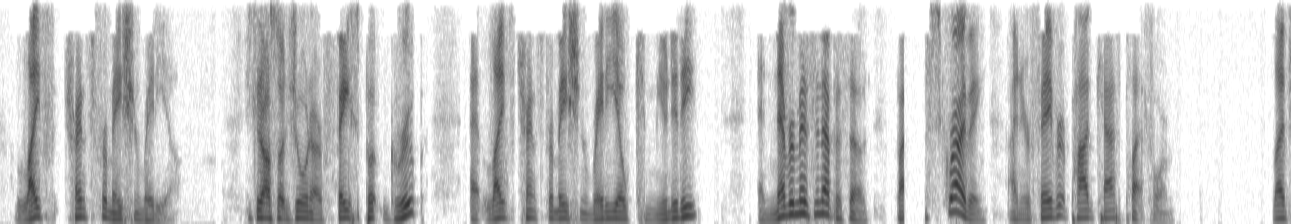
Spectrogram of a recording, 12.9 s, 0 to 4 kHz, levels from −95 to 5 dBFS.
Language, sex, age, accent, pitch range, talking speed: English, male, 40-59, American, 120-170 Hz, 130 wpm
